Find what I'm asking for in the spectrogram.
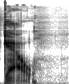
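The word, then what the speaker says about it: gaol: Gow. I want to say goal because my brain keeps trying to flip the O and the A. But it's gow.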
